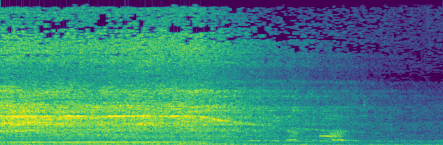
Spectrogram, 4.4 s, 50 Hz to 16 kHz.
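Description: A Xiaomi Dreame L10 Pro robot vacuum works across carpet, giving a steady, close broadband whir with a faint high whine that shifts slightly as it moves.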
